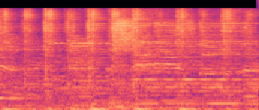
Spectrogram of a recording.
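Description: Live band playing country-flavoured rock: amplified guitars with held notes over a steady beat of low thumps, about four a second.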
